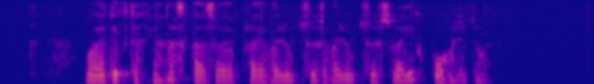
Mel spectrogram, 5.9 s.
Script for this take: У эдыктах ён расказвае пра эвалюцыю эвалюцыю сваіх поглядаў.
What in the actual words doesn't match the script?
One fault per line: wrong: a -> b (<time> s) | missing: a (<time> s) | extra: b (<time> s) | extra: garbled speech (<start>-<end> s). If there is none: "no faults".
no faults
